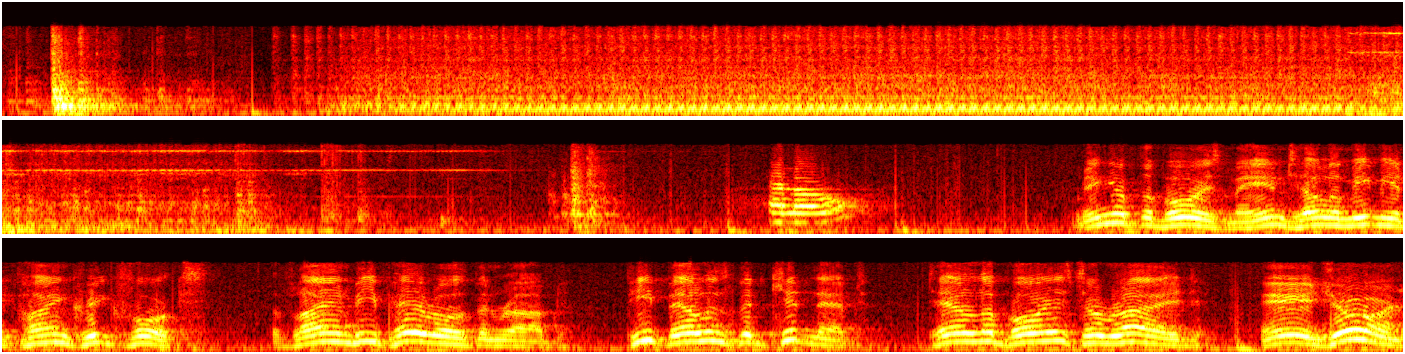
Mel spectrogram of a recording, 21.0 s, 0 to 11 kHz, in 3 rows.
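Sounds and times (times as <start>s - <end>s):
faint high steady tones: 6.3s - 21.0s.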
